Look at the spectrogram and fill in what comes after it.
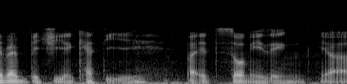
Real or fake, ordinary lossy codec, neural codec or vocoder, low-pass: real; none; none; 5.4 kHz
